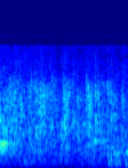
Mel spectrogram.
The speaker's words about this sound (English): Why don't you clap your hands to him one more time? Praise God.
